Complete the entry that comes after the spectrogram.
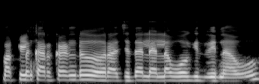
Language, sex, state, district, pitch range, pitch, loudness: Kannada, female, Karnataka, Shimoga, 180-205 Hz, 190 Hz, -14 LUFS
